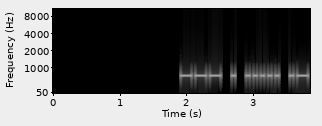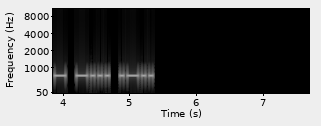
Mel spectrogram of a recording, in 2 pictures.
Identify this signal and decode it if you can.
Morse code, heard as a keyed tone, about 22 wpm, 700 Hz. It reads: OE5WBL
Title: DXCC-100 Call Signs - 6 Characters - Repeated 2x - 22wpm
